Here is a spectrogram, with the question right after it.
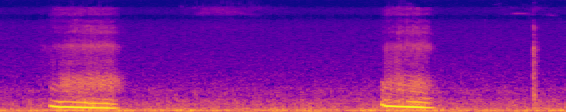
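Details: Shimao, a pet cat, asleep and snoring: two long low rasping snores, each about half a second, descending slightly in pitch, about three seconds apart, with a faint click near the end.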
